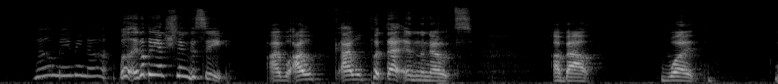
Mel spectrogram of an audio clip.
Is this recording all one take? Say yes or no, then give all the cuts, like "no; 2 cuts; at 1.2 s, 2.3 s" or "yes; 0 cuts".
yes; 0 cuts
